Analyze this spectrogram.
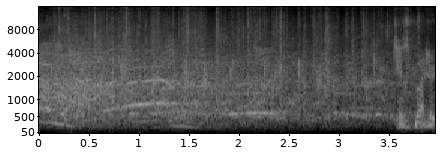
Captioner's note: audience laughs and claps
